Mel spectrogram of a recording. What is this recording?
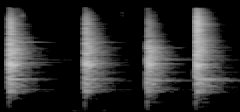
Metallic Tapping
Bang, Boom, Crash, Friction, Hit, Impact, Metal, Plastic, Smash, Steel, Tool, Tools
